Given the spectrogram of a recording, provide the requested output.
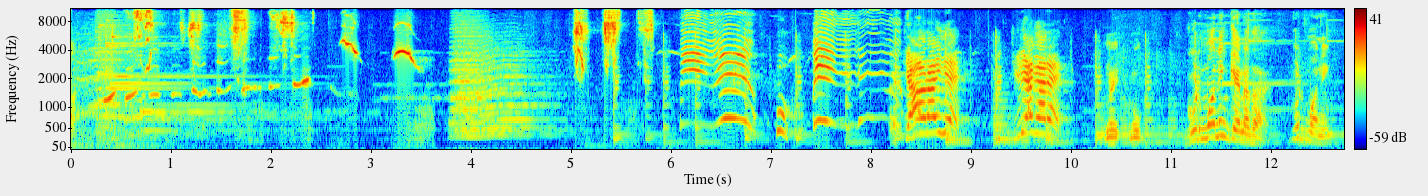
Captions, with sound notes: [everyone mimicking birds chirping] [mimicking animal sounds] What is going on? Is this a zoo? No. I just wanted to greet you. Good morning.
